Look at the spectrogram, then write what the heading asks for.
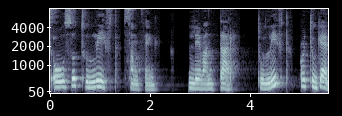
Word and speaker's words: levantar: also to lift something levantar to lift or to get up this is a regular verb levantar ending with ar levanto it's also written with v but one more time we pronounce a b what if we want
